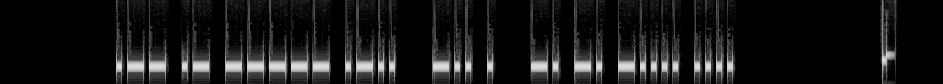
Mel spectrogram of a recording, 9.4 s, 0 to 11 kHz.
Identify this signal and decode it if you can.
Morse code, heard as a keyed tone, about 22 wpm, 700 Hz. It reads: WA0L DE NN6H
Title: USA Callsign DE Callsign - 4 Characters - 22wpm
